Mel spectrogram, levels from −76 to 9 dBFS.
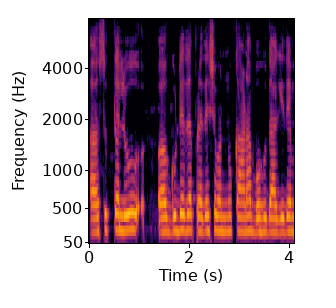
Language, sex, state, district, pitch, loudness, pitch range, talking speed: Kannada, female, Karnataka, Koppal, 195 Hz, -13 LUFS, 185-210 Hz, 100 wpm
